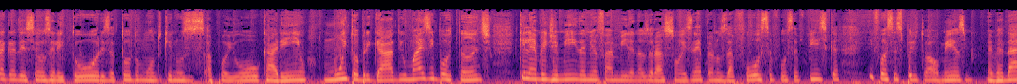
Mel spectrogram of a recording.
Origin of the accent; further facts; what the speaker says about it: Juiz de Fora, Minas Gerais, Brazil; eu sou mineira, sou juiz-forana e me interessa um estado melhor. Como mineira, que eu amo Minas Gerais, amo minha cidade, amo a Zona da Mata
